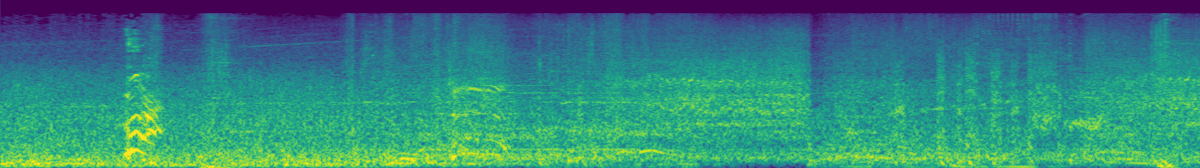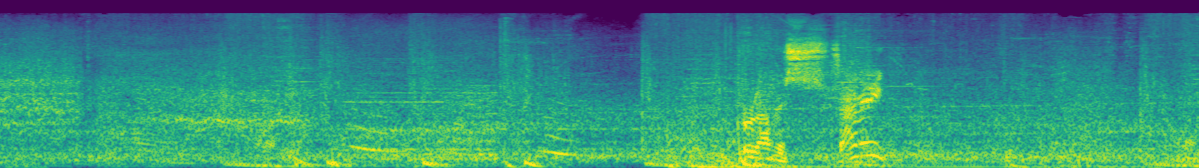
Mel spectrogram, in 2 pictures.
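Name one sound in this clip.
A racing kart engine roars steadily.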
